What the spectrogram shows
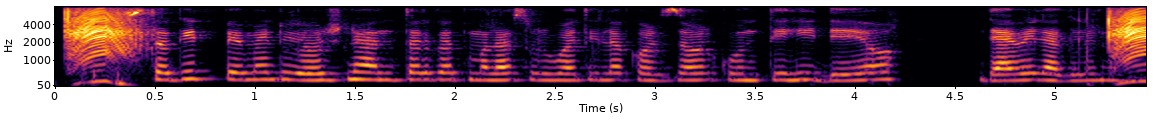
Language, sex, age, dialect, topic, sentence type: Marathi, female, 25-30, Varhadi, banking, statement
